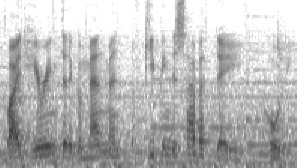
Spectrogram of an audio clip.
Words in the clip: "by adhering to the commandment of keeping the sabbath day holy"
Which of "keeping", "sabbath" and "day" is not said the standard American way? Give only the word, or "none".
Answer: none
